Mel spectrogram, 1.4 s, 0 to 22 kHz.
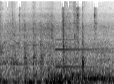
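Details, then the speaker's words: Ford Explorer 4.0 with replacement engine, three days after the swap: short crank catches immediately and settles into a steady even idle, no misses or knocks, no check engine light, no oil leaks. "Cranks and starts right up. And the best part is that we don't have a check engine light."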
